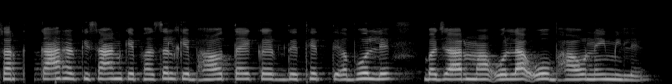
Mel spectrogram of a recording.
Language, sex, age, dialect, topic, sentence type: Chhattisgarhi, female, 18-24, Northern/Bhandar, agriculture, statement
